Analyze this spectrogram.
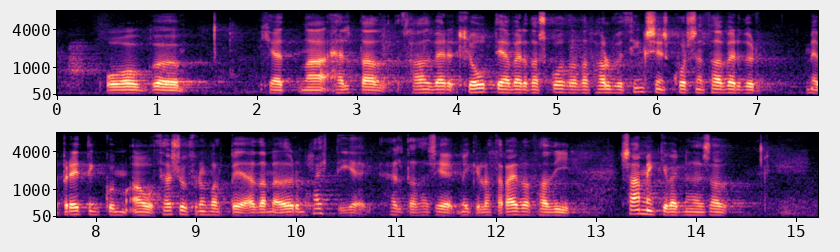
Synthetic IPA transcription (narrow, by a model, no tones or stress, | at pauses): ɔɣ | çɛt̪nahɛlt̪aðθaðvɛɾðl̥joːwt̪ɪaðvɛɾðaskɔːðaðavhawlvʏθiŋsːɪnskʰvɔr̥sɛmθaðvɛɾðʏɾ | mɛðpɾeːjt̪iŋkʏma̰wθɛsːʏfɾʏmvar̥pɪɛðamɛðœðɾʏmhajht̪ɪjɛ̰hɛlt̪aðθaðsjɛmɪːcɪlœht̪arʔaːjðaθaði | saːmeɲcɪvɛk̚naθɛsað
